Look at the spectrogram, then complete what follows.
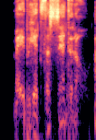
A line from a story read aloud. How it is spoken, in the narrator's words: I hissed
